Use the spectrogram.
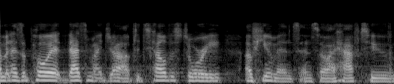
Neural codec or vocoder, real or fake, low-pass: vocoder, 24 kHz, 100 mel bands, Vocos; fake; 7.2 kHz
